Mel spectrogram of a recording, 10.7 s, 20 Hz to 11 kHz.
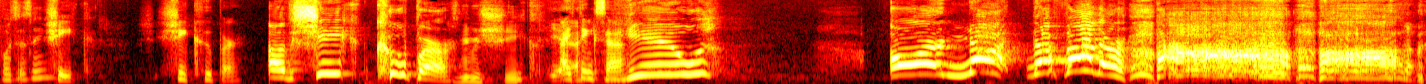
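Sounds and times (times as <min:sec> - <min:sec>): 
speech: 0:00.0 - 0:05.5, 0:06.7 - 0:10.6
person roaring in imitation of a fire-breathing dragon: 0:08.6 - 0:10.6.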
